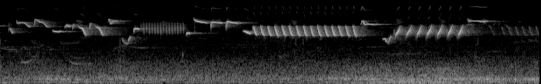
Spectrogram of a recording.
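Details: Loud, clear Eurasian wren song in a winter forest in Japan: high whistled notes, then long rapid trills of clipped notes repeated several times a second, over a steady low background hum.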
